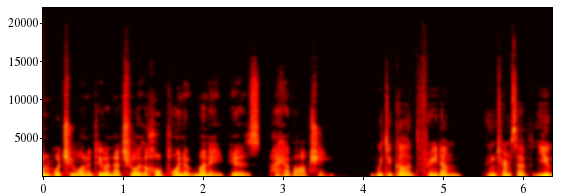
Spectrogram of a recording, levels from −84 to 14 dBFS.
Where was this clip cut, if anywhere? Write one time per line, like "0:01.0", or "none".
0:02.7
0:04.0
0:05.5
